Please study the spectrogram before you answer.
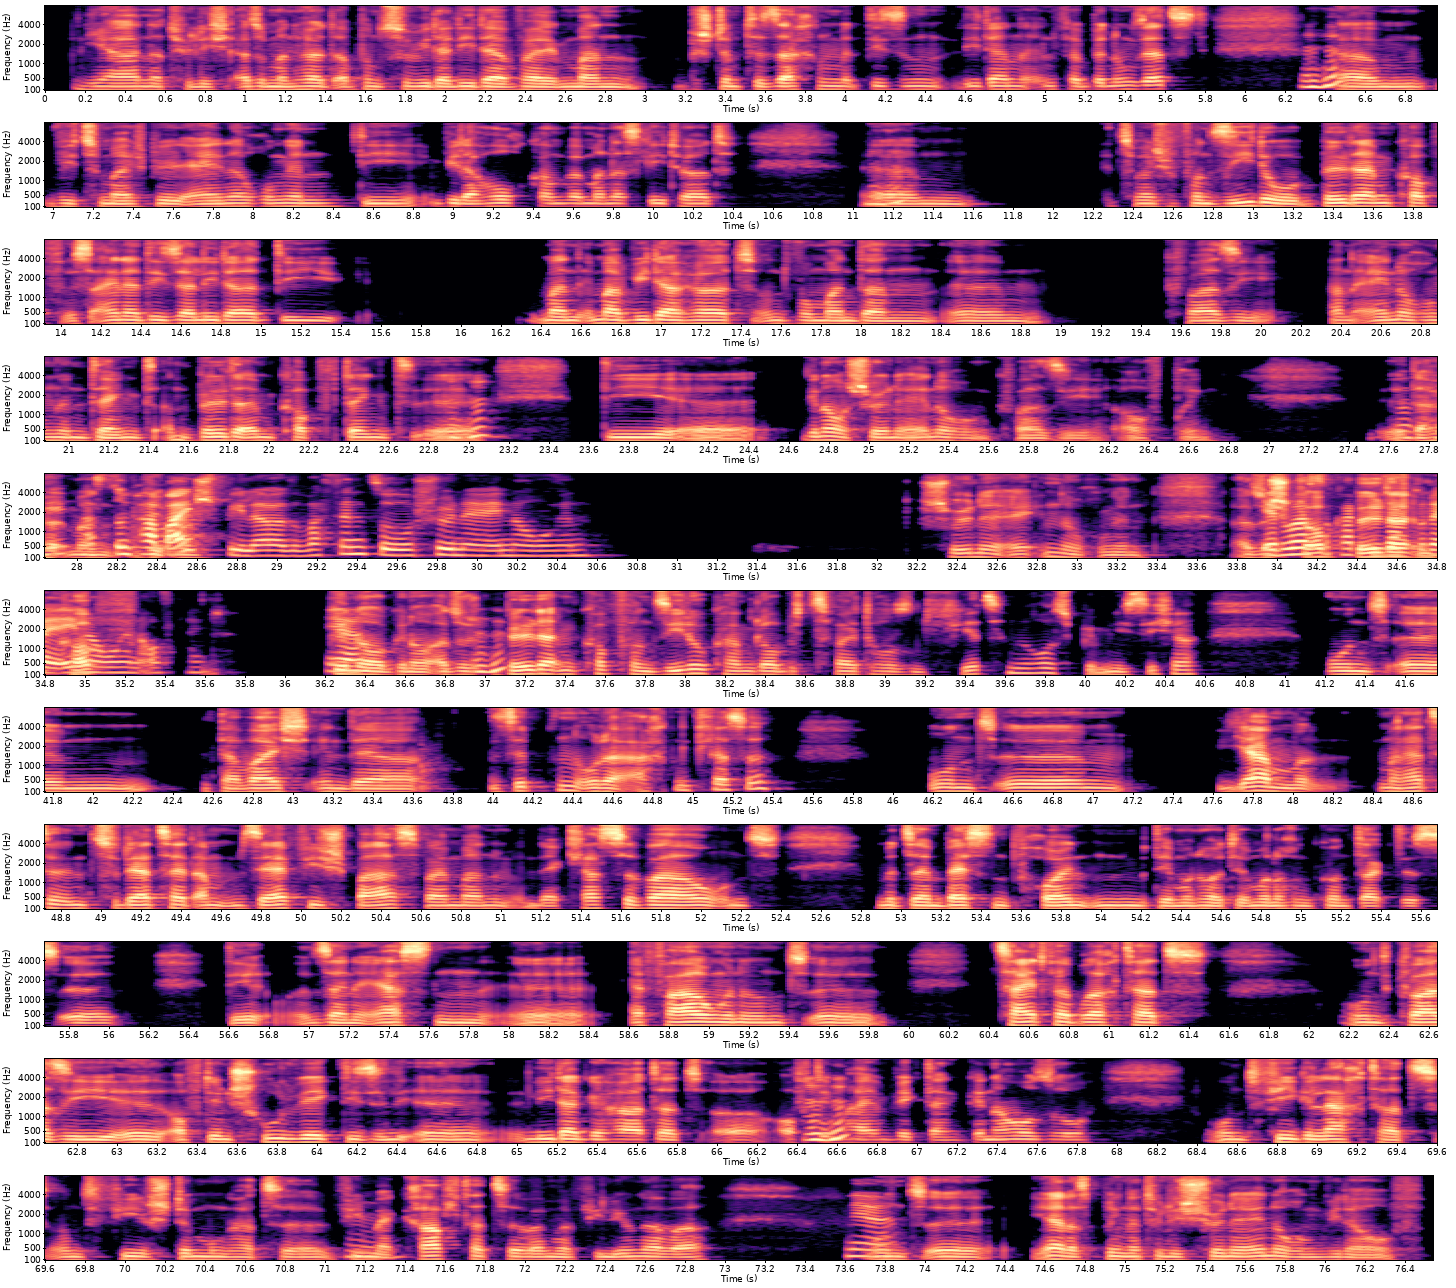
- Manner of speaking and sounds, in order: other noise; unintelligible speech; other background noise
- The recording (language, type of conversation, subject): German, podcast, Welche Rolle spielt die Region, in der du aufgewachsen bist, für deine Musik?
